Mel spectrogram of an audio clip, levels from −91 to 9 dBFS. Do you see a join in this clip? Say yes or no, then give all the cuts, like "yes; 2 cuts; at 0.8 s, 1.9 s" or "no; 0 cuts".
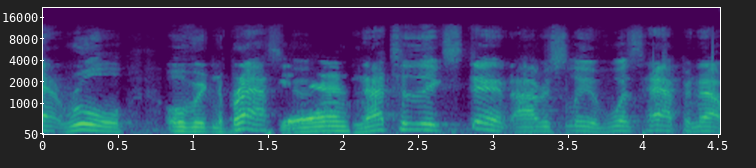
yes; 1 cut; at 2.1 s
